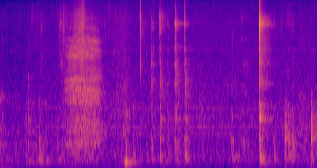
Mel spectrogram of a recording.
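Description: Small metal clicks and ticks of a hex key working the grub screw on an RC speedboat's rudder linkage, with a soft rustle about a second and a half in and a sharper click about five seconds in.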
